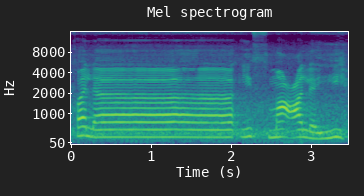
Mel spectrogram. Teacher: الف مدہ کا قاعدہ کریں اور چھوٹی مدہ 4 الف کی مقدار میں کھینچ کر پڑھیں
